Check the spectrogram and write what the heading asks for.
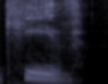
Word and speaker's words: Kiev: By the way, chicken Kiev is now pronounced chicken Kiev. – Did you know that? – Kiev is pronounced Kiev now.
